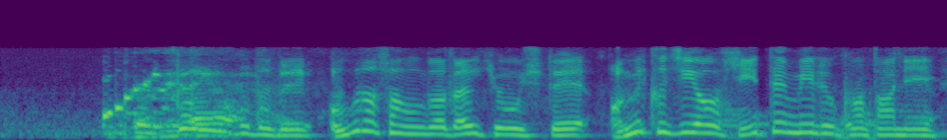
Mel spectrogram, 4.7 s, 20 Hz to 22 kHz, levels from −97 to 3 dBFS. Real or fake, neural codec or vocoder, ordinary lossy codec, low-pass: fake; codec, 16 kHz, 4 kbps, X-Codec, HuBERT features, trained on general audio; none; 5.4 kHz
